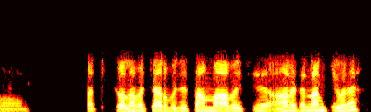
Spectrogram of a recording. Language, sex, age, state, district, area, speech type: Maithili, male, 18-30, Bihar, Purnia, urban, conversation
